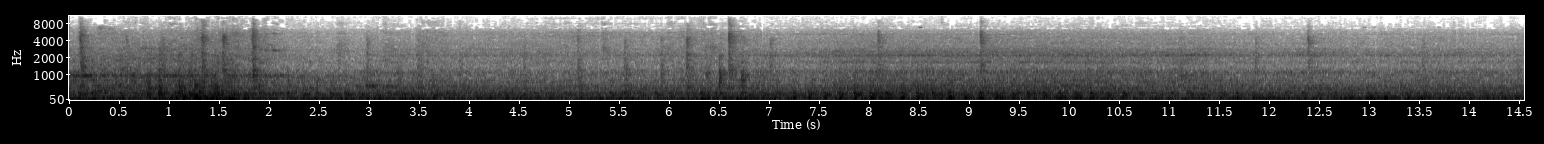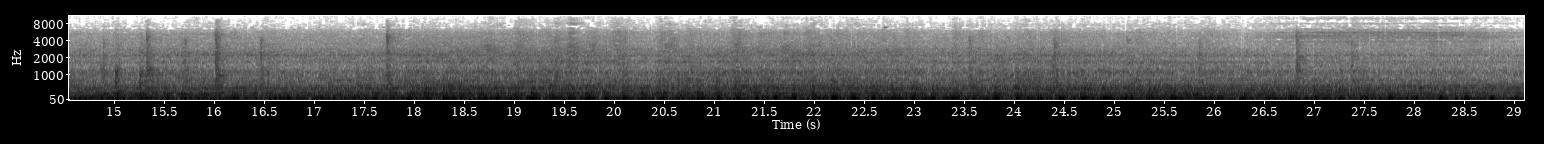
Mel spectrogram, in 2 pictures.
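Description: Moving train running steadily along the track, with a continuous low rumble and scattered clicks of the wheels over the rails.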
